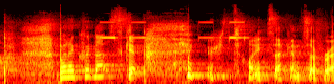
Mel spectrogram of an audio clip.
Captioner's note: timer beeps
